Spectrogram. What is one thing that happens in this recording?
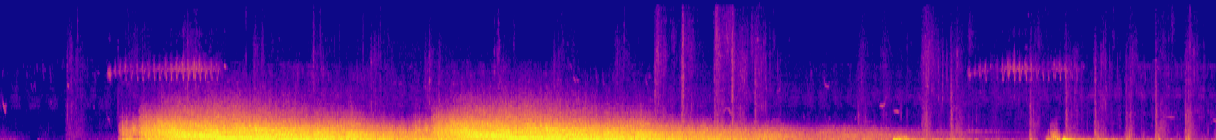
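Boots crunch on gravel as a soldier runs.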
